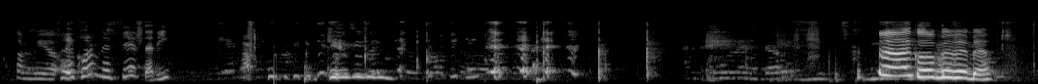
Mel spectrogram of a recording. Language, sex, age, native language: Icelandic, male, 9, Icelandic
